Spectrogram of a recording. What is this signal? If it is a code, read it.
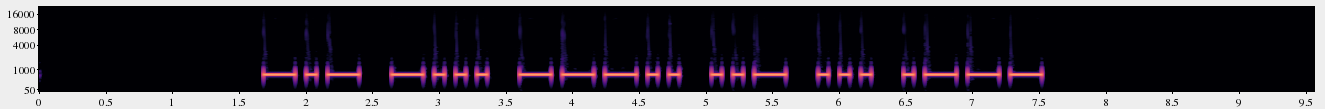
Morse code, heard as a keyed tone, about 15 wpm, 700 Hz. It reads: KB8USJ
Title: USA Call Signs - 6 Characters - Repeated 3x - 15wpm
